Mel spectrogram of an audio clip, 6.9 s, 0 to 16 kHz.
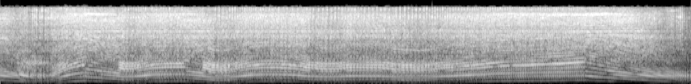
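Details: Husqvarna 240 chainsaw, freshly reassembled, idle said to need raising: a strong high engine scream dips and recovers as the chain bites wood cleanly; normal cutting, with some smoke afterward.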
